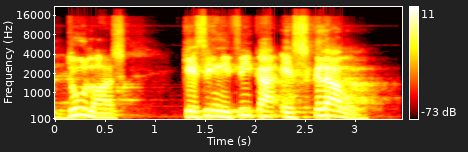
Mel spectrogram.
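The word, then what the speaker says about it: δοῦλος: en el original es una palabra que se pronuncia douglas que significa esclavo y romanos 1 1 dice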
